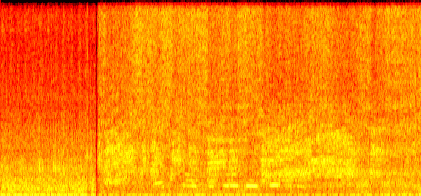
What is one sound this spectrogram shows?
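Water sprays hard from a fire hose with a rushing hiss.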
